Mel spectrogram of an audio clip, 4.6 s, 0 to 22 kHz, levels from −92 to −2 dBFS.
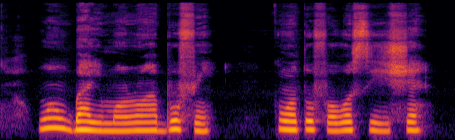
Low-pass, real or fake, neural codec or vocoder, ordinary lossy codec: none; real; none; none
